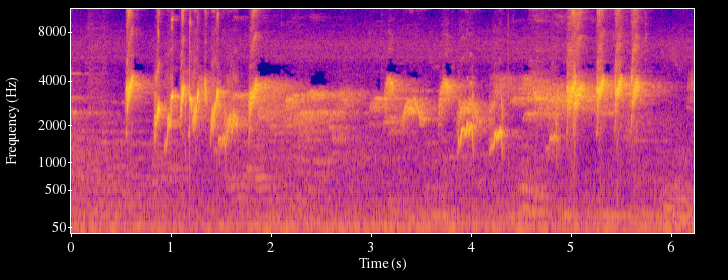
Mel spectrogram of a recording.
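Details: Red-whiskered bulbul singing in the Sông Kon style, a recording meant for training other birds' voices: quick clusters of sharp, whistled notes, then fluid warbling phrases rising and falling, ending in a rapid bright flourish.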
